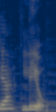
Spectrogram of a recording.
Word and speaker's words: 六: The number six is pronounced (liu4) 六 fourth tone, the character looks like a person with open arms and legs, but without a body.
